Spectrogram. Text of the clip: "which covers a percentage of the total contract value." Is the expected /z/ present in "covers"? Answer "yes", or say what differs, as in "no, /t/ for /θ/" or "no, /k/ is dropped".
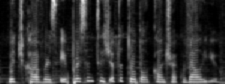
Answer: yes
